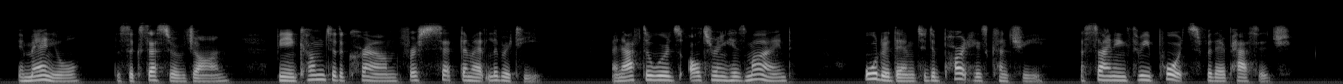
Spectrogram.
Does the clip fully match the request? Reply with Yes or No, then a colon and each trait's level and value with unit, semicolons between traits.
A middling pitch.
Yes: medium, 175 Hz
